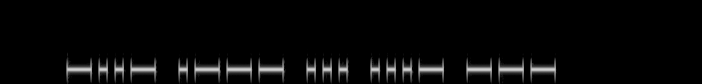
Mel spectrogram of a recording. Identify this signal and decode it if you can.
Morse code, heard as a keyed tone, about 15 wpm, 700 Hz. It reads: XJSVO
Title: Code Groups - 5 Letters - 15wpm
